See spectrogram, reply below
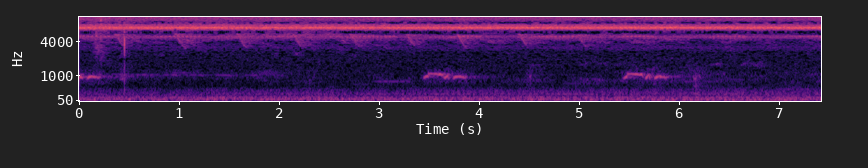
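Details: Soft, rolling coos from a pair of zebra doves on a decaying oil palm trunk: two bubbly, slightly trilled phrases a couple of seconds apart, half-buried in constant low background hum, with faint high descending chirps repeating throughout.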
